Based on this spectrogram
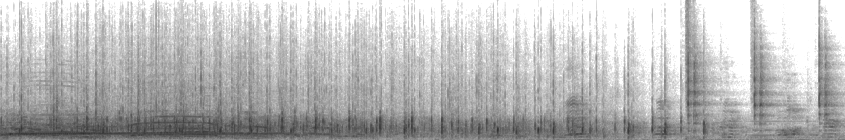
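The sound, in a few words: audience applause for the horn section at a concert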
